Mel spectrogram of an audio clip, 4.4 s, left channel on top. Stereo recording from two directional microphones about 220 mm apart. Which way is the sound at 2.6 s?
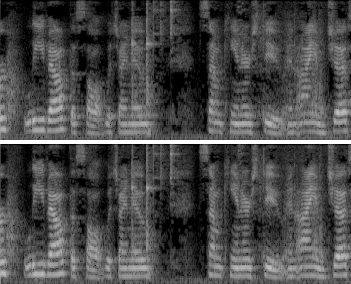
45° right (ahead or behind).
